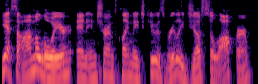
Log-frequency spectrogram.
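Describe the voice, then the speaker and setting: A man who is an insurance attorney, talking casually as a podcast guest and telling lively stories with acted-out dialogue. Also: on the high side, brisk. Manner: animated storyteller who acts out quoted dialogue. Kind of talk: conversational podcast interview.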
